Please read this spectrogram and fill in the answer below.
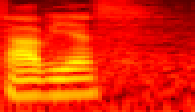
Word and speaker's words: Javius: Javius? I'm not sure how to pronounce this name. It's not Javier, it's Javius. Javius?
